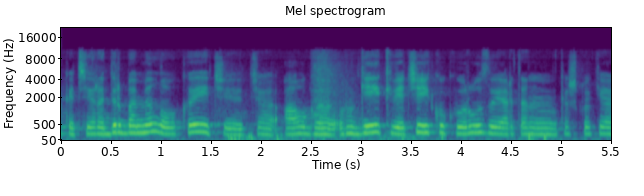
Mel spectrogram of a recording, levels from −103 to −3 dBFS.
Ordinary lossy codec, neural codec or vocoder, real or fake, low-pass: Opus, 32 kbps; none; real; 10.8 kHz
